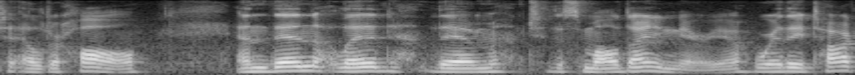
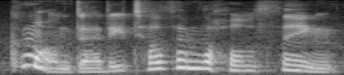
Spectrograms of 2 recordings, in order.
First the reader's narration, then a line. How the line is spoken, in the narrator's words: Dawn urged, her voice childlike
